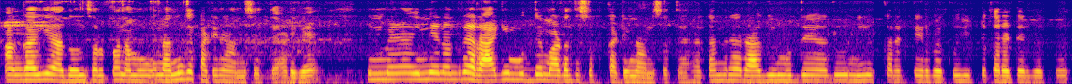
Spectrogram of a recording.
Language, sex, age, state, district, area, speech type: Kannada, female, 30-45, Karnataka, Koppal, rural, spontaneous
